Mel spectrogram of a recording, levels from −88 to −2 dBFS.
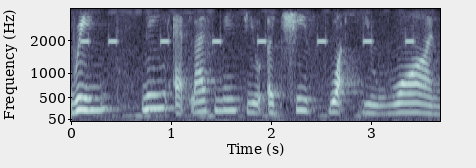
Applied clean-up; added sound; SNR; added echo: none; Telephone; 10 dB; none.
